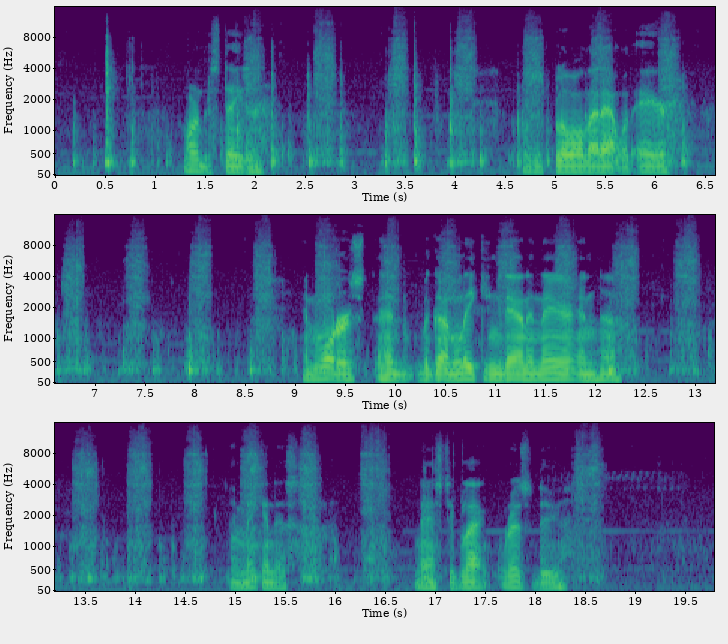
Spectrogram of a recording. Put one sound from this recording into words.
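A ratchet wrench clicks rapidly as it turns a bolt.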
